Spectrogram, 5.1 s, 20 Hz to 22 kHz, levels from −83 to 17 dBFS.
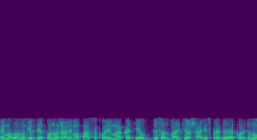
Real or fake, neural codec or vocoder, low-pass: real; none; 3.6 kHz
